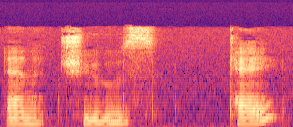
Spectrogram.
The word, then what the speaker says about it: n choose k: So this is pronounced n choose k.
